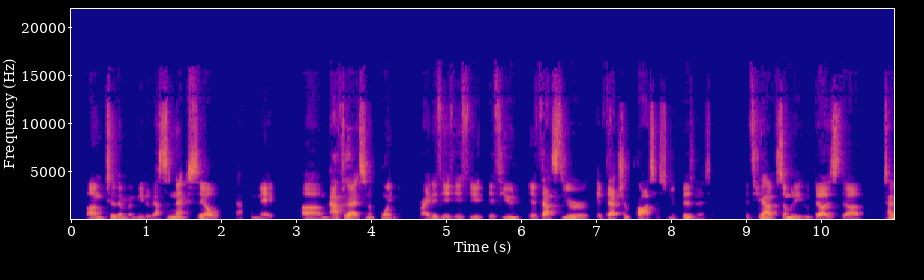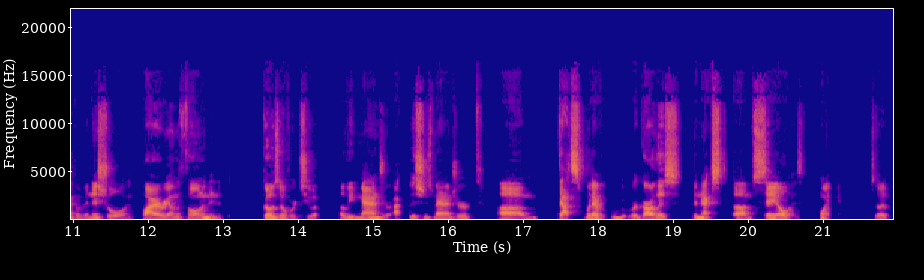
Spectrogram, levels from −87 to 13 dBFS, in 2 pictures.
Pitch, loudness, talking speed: 115 Hz, -22 LUFS, 200 wpm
